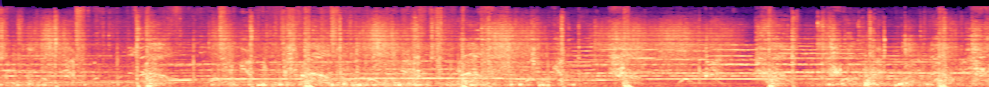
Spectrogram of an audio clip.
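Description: Background score music with long held notes, over dull thuds of shovels and pickaxes striking packed earth, one every two seconds or so.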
